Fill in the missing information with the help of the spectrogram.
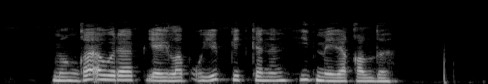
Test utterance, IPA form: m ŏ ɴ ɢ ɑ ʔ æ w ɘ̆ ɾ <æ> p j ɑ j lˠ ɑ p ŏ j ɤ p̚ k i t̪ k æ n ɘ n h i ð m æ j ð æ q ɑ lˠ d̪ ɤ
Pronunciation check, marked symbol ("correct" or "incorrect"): correct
